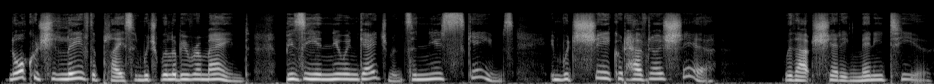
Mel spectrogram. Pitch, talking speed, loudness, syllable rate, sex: 220 Hz, 180 wpm, -18 LUFS, 5.5 syllables/s, female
